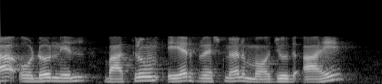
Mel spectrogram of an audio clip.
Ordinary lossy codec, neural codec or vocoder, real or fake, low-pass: none; none; real; 3.6 kHz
